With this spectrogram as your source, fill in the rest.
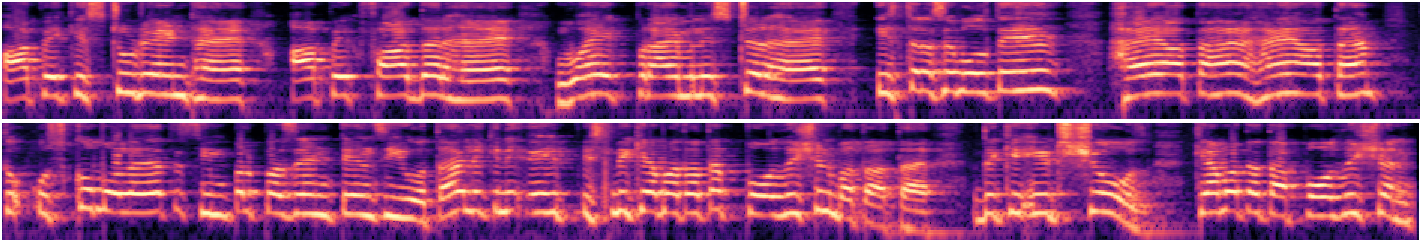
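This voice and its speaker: High-voiced woman teaching grammar. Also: darkish tone. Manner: slow, repetitive, checks understanding often. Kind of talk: classroom lesson explaining grammar.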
